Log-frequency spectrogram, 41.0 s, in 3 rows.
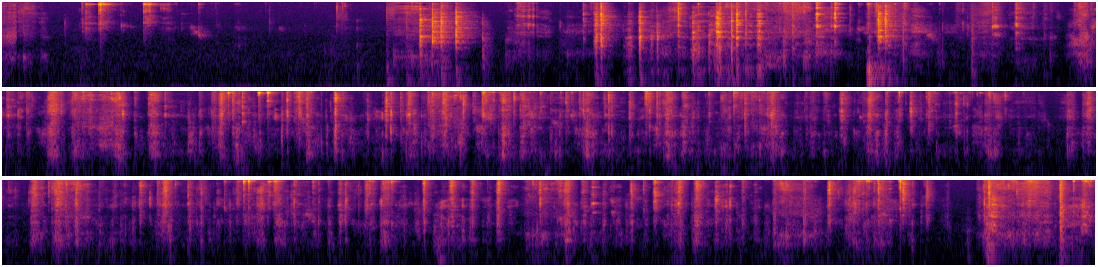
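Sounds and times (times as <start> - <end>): people chewing and slurping: 0.0 - 41.0.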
